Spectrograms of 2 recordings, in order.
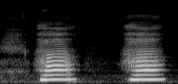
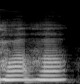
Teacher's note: ये जो हा है हलक के बिल्कुल निचले वाला हिस्सा से अदा होता है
